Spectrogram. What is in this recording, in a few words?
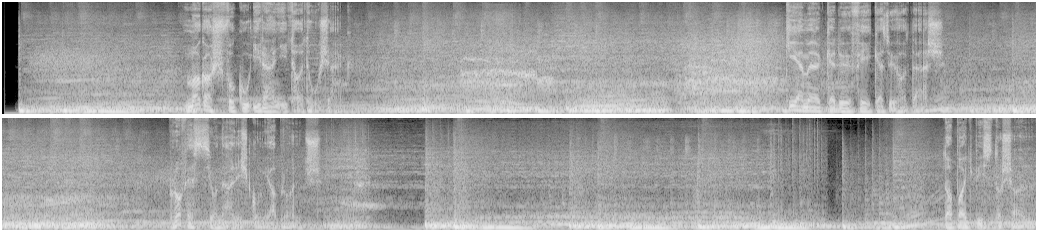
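Hungarian Werbung Freundlich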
